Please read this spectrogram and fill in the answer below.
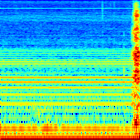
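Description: Steady electrical mains hum: a low, unchanging buzz with many even overtones, picked up through the microphone and sound system.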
